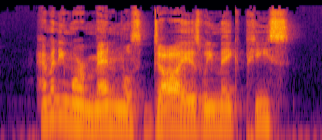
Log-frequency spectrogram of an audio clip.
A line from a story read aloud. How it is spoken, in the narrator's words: exclaimed the President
